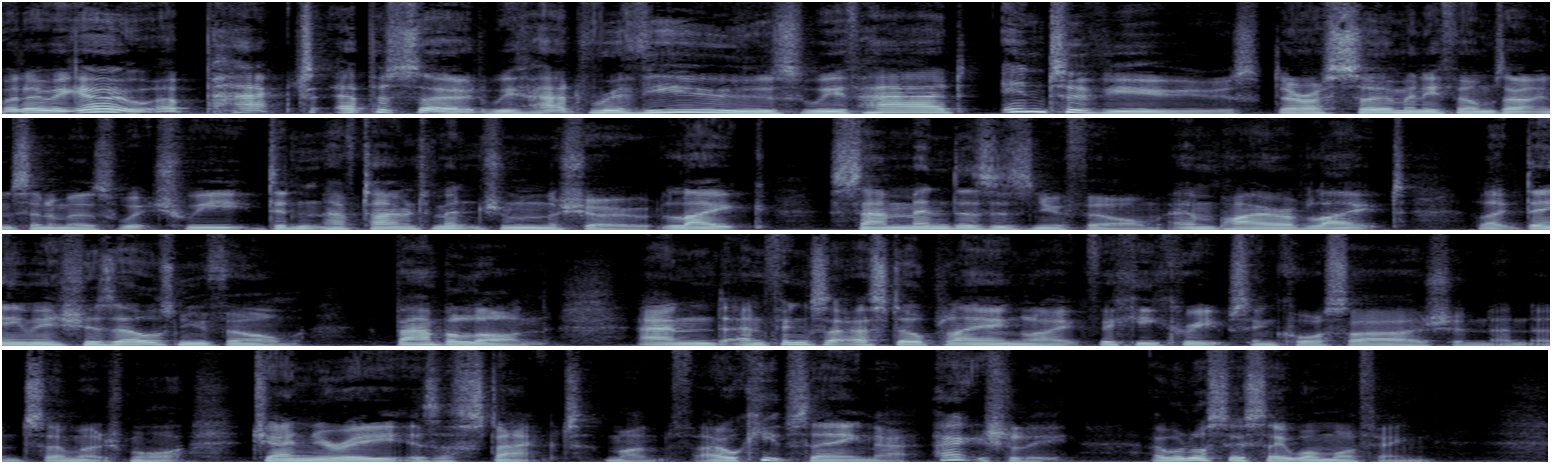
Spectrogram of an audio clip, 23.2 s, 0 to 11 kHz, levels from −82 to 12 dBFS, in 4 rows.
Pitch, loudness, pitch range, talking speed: 140 Hz, -19 LUFS, 125-155 Hz, 210 wpm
